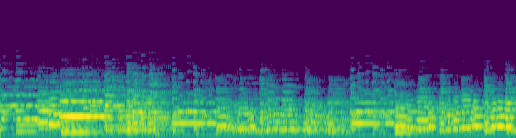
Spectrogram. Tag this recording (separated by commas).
playing french horn, Music, French horn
